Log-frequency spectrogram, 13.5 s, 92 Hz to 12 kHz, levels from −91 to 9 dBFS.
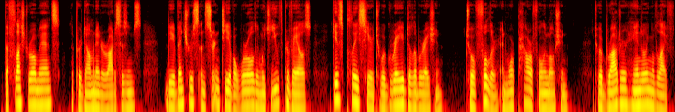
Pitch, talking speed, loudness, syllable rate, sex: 110 Hz, 160 wpm, -23 LUFS, 5.9 syllables/s, male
